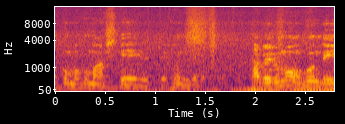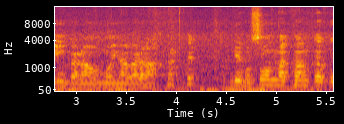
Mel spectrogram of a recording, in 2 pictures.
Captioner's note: laugh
